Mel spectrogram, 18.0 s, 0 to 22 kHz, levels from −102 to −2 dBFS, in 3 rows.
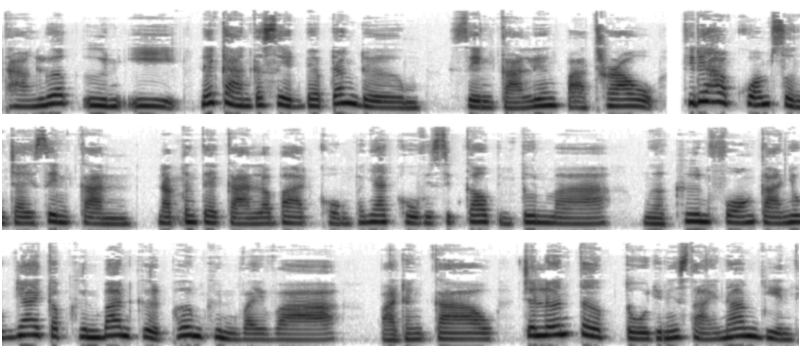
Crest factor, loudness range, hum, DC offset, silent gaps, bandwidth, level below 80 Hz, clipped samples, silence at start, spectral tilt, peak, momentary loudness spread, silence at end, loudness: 14 dB; 3 LU; none; under 0.1%; 4.98-5.09 s; 16 kHz; -62 dBFS; under 0.1%; 0 s; -5 dB/octave; -4 dBFS; 9 LU; 0.05 s; -18 LUFS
